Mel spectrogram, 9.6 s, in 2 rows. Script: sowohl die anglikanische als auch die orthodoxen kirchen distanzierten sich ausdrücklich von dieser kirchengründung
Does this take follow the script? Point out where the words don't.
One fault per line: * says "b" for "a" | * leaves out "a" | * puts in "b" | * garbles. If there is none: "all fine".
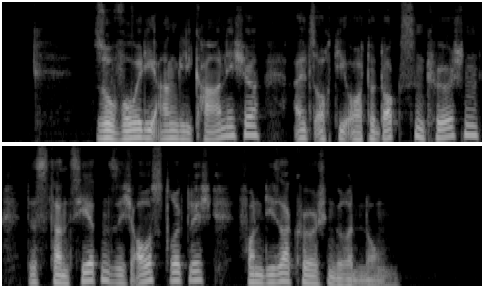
all fine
